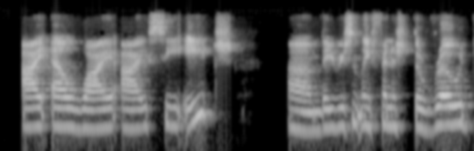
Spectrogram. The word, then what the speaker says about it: Illich: Let's see, another one would be, someone asked if you had thought, I don't know how to pronounce this name, but thoughts on Ivan Illich? I think it's Illych.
